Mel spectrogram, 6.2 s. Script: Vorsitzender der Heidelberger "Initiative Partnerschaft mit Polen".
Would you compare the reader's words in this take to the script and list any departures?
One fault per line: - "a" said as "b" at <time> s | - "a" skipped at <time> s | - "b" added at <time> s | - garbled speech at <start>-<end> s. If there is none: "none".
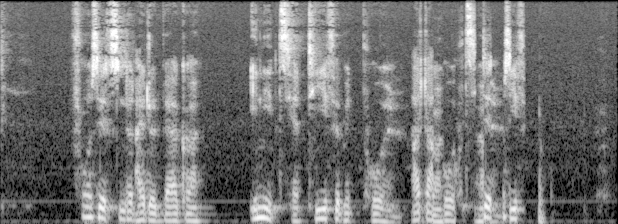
- "der" skipped at 1.4 s
- "Partnerschaft" skipped at 3.4 s
- garbled speech at 4.1-5.3 s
